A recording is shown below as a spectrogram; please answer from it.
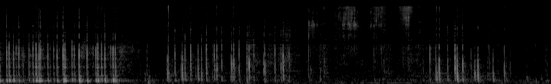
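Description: Fingertips and nails tap and scratch along the spine and edge of a medium-sized green paperback novel with a card cover and a solid paper block, held in the hand. Quick bursts of dry, papery taps and scratchy rasps come in clusters at a low level, each one dying away almost at once.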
